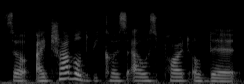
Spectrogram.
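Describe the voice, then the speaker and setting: A woman's voice: low voice, lively intonation, fairly quick. A middle-aged woman from Poland with a Polish accent, chatting effusively as an interview guest. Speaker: podcast guest, musician and coach. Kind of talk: casual interview chat.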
